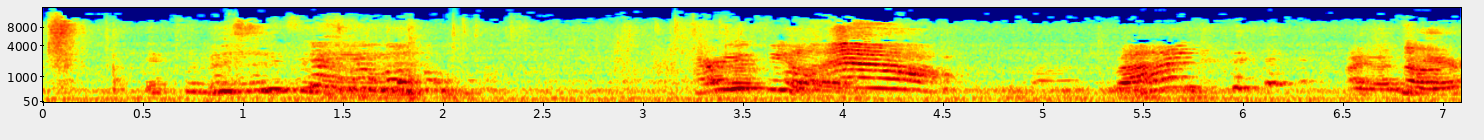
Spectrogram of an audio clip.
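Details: Several strong, high, wavering cries in short bursts with quiet gaps and room noise behind: a vigorous cry from a newborn girl just after vaginal delivery at 38 weeks.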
